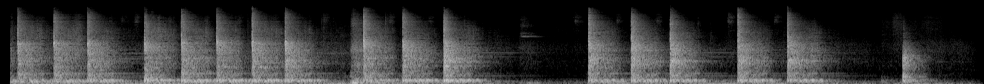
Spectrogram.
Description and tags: Sound from a blacksmith hitting metals with hammer.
